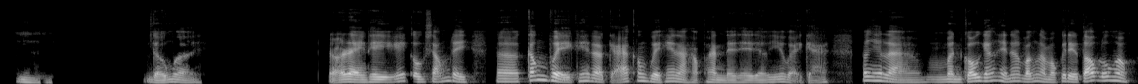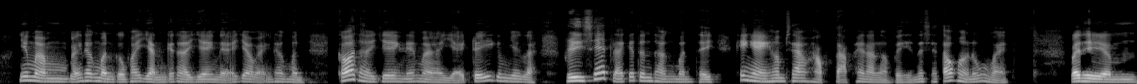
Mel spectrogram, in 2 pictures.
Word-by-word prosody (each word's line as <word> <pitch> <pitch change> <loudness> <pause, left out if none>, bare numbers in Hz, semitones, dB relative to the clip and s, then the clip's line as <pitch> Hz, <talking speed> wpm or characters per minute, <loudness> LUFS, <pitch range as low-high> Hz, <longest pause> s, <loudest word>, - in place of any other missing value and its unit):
Ừm. 105 -4 -5 1.1
Đúng 100 +3 +1
rồi. 100 -3 -2 1.3
Rõ 110 +4 +3
ràng 110 -3 +6
thì 115 0 +3
cái 150 +3 0
cuộc 120 -1 0
sống 150 +6 -1
thì, 120 -7 +1 0.3
ờ, 135 -1 +2
công 200 +1 +3
việc 110 - +5
hay 165 +1 -1
là 140 - +4
cả - - 0
công 170 -2 -1
việc 125 - +2
hay 145 0 -1
là 130 -6 +2
học 95 0 -6
hành 110 -3 0
này 100 0 -1
thì 100 -1 -2
đều 100 0 -3
như 115 +3 -2
vậy - - -4
cả, 110 - -7 0.3
có 185 - +2
nghĩa 175 -1 +2
là 105 -7 +1
mình 115 +1 -1
cố 140 +5 +6
gắng 165 +2 +1
thì 165 - +1
nó 155 +3 -2
vẫn 125 +2 +1
là 135 - 0
một 110 - 0
cái 150 - +1
điều 120 -4 +3
tốt, 185 +9 +5
đúng 180 +1 +1
hông? 170 -6 +2 0.3
Nhưng 185 0 0
mà 165 -5 +4 0.2
bản 130 +4 -1
thân 170 -2 0
mình 130 -3 +1
cũng 115 0 -1
phải 140 0 -3
dành 110 -4 0
cái 125 - -4
thời 120 -5 -1
gian 115 0 -2
để 105 +4 -3
cho 130 -3 -1
bản 115 +1 -6
thân 130 -2 -6
mình 105 -1 -4 0.4
có 195 +6 +6
thời 150 - -3
gian 140 0 -2
để 130 +1 -3
mà 120 -6 -3
giải 100 -1 -4
trí 155 +5 0
cũng 160 -4 -4
như 135 -2 -3
là 105 -2 -4 0.3
reset 175 - +4
lại 130 - 0
cái 175 +3 -4
tinh 165 -3 -2
thần 125 -5 -5
mình, 120 -1 -4
thì 115 0 -2 0.2
cái 210 - +2
ngày 145 -6 +5
hôm 150 +1 -2
sau 150 -1 -1
học 110 -6 -4
tập 105 0 -2
hay 140 -1 -5
là 115 -3 -2
làm 100 -2 -7
việc 105 - -5
thì 105 0 -9
nó 130 +5 -6
sẽ 125 -1 -11
tốt 175 +7 +1
hơn, 140 -7 -2
đúng 130 - -4
hông 145 - -6
bạn? 100 -1 -4 0.6
Vậy 140 - +9
thì, 140 -3 +6
ừm, 115 -1 +1
125 Hz, 260 wpm, -24 LUFS, 110-150 Hz, 1.3 s, Vậy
